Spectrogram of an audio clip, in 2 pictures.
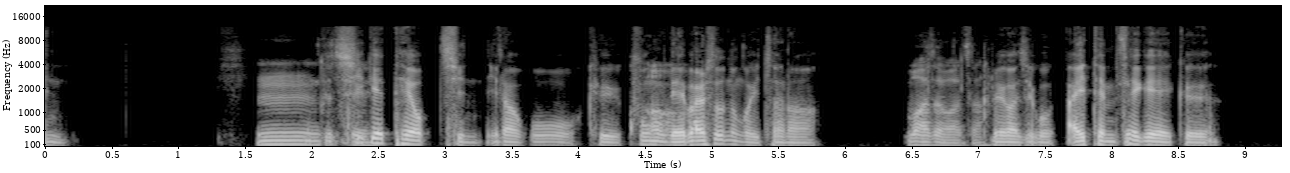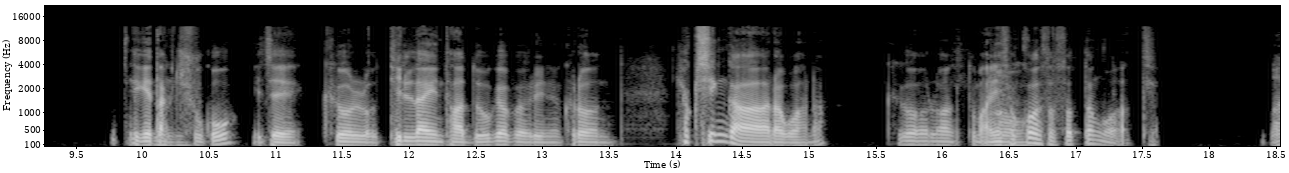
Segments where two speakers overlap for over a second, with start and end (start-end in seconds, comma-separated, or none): none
